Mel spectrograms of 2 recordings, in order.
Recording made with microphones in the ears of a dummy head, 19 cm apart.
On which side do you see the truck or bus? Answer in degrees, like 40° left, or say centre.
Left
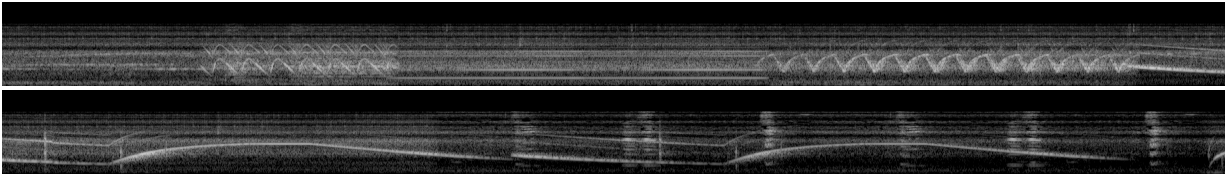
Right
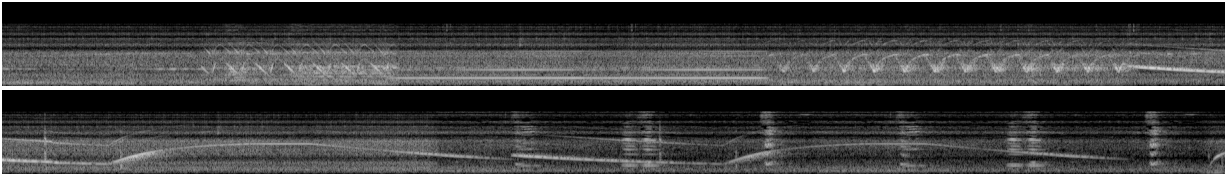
50° right.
